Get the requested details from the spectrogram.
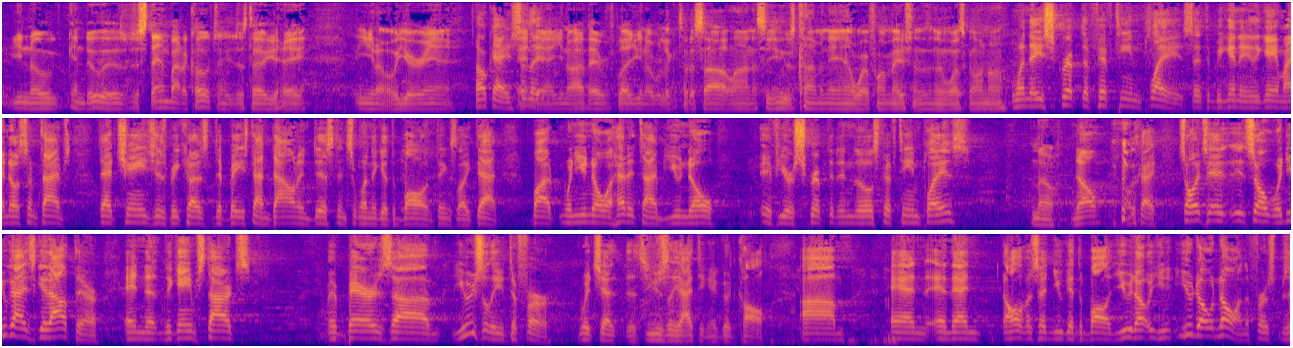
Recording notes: ESPN Chicago. Live from Bannerman's Sports Grill.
